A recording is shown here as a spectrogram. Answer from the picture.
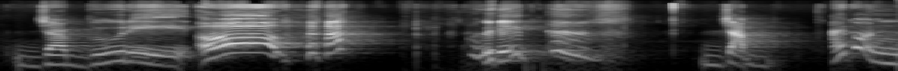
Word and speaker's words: Djibouti: Djibouti is pronounced Djibouti.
